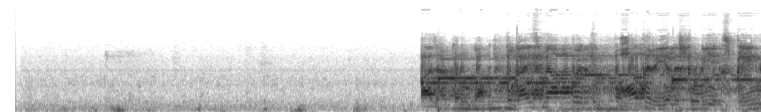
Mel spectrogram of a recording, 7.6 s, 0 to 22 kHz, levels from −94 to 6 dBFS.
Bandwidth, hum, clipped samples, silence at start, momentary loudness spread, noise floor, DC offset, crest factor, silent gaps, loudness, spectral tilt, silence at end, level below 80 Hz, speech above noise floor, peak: 6.6 kHz; none; under 0.1%; 1.15 s; 4 LU; -52 dBFS; under 0.1%; 16 dB; none; -13 LUFS; -4.5 dB/octave; 0 s; -50 dBFS; 39 dB; 0 dBFS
